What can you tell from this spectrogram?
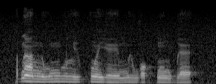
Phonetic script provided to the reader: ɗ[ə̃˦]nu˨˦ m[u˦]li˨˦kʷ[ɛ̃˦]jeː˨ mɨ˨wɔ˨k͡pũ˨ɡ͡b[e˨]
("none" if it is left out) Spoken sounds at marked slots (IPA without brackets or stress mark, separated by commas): ã˦, u˧, ɛ̃˧, ɛ˨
